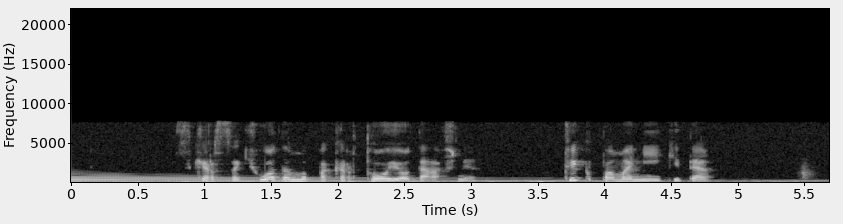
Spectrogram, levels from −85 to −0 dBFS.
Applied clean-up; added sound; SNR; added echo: none; Harp; 5 dB; none.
